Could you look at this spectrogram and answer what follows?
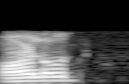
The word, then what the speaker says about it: Arnold: Arnold. – Can you spell that for me? – A-R-N-O-L-D. – You said A-R-N-O-O-D? – O-L-D.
